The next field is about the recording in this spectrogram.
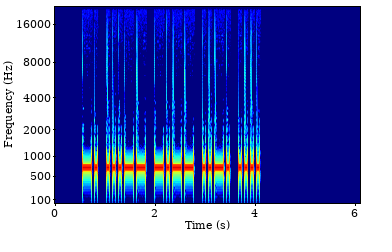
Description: Morse code, heard as a keyed tone, about 20 wpm, 700 Hz. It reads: N3YFH
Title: USA Call Signs - 5 Characters - 20wpm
